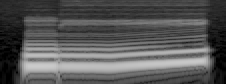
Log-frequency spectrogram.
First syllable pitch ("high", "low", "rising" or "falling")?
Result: rising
